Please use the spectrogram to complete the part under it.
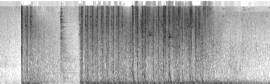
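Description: Call of Duty match with a grenade blast followed by a dense, loud burst of rapid gunfire, a brief sharp crack first, then a short pause and sustained close automatic fire that slowly tails off.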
